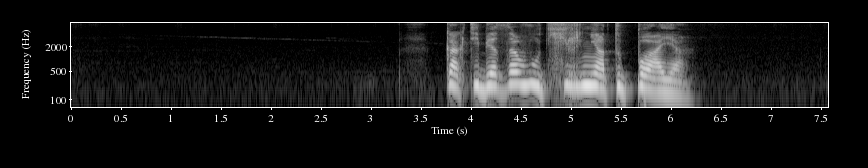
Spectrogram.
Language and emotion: Russian, angry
